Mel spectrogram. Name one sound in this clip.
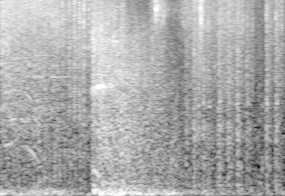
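A large explosion booms and roars.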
